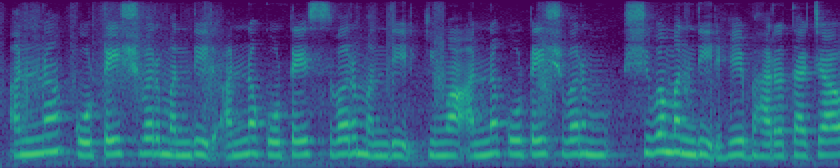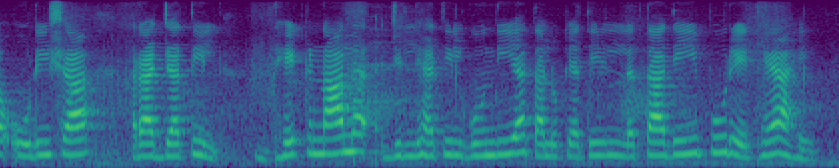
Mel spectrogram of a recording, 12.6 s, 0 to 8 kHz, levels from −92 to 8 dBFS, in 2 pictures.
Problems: background sounds at intervals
